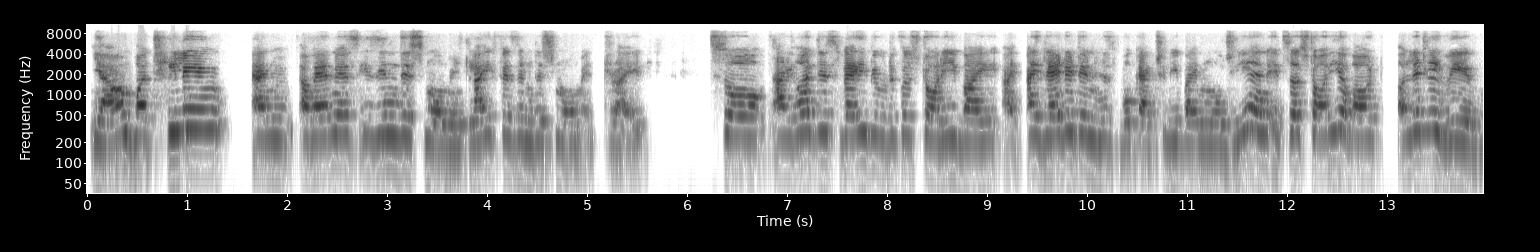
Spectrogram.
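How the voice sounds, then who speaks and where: Brief: woman guest, earnest and filler-heavy, slightly high voice, muffled recording. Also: moderate pace. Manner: earnest, with many "you know" fillers. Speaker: guest, retreat founder and homeopath. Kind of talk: interview answer and storytelling.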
